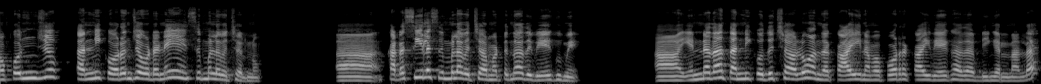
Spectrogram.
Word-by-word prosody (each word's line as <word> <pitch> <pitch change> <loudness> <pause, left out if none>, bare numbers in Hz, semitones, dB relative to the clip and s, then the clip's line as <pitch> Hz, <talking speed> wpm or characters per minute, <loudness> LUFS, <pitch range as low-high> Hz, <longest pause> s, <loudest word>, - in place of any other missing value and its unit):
கொஞ்சம் 290 +5 +1 0.2
தண்ணீ 255 +5 +4
கொறைஞ்ச 260 +4 +1
உடனே 250 +5 +2 0.2
சிம்ல 265 -3 -2
வச்சிரனும். 180 -7 -7 0.8
அ - - +1 0.5
கடைசியில 270 +8 +4
சிம்ல 280 0 0
வச்சா 240 0 0
மட்டும் 230 +2 -6
தான் 275 - +2
அது 225 - 0
வேகுமே. 210 -5 -2 0.9
அ - - +2 0.3
என்ன 240 +5 +1
தான் 300 -1 +4
தண்ணீ 260 0 +4
கொதிச்சாலும், 260 +3 0
அந்த 215 -4 0
காய் 220 +3 +4
நம்ம 210 0 -3
போடுற 235 +1 -2
காய் 215 0 +1
வேகாது 210 0 -3
அப்டிங்கிறதுனால 175 -2 -6
240 Hz, 150 wpm, -24 LUFS, 215-270 Hz, 0.9 s, தண்ணீ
